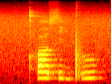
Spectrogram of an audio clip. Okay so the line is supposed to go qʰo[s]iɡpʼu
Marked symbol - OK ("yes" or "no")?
yes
